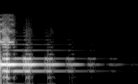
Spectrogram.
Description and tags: Short modulated oscillations with extra modulation. A computer alerted to unknown operations.Created with a simple Nord Modular patch.
beep, bleep, blip, digital, effect, fm, modular, modulation, nord, robot, sound-design, synth, synthesis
